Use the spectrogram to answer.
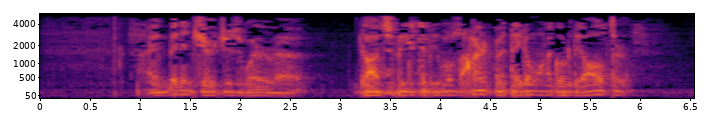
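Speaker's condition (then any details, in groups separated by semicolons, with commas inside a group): Total laryngectomy; voice prosthesis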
